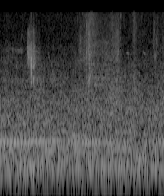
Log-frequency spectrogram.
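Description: Steady outdoor background noise with no distinct event, and a faint brief hiss about half a second in.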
